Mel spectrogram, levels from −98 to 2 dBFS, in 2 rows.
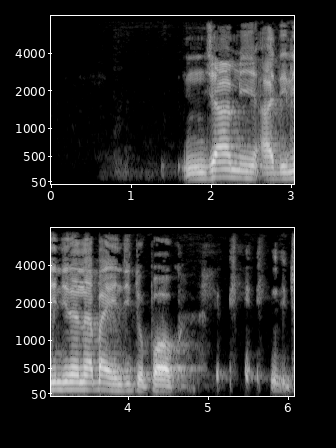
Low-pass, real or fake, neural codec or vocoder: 7.2 kHz; real; none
